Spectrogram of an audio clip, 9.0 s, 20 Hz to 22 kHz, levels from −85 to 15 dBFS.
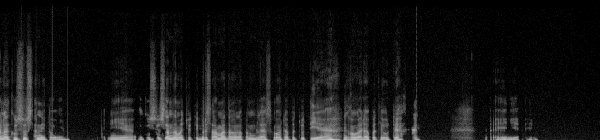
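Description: CD scratch ticks appear from 0.33 to 1.48 s, six of them, and again from 6.03 to 6.95 s, five more. A scratch on the disc passes under the laser once per revolution and wipes out more data than error correction can rebuild, so the player patches or mutes the missing samples. Over the speech this sounds like a regular ticking at roughly five a second, each gap a few milliseconds at most.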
